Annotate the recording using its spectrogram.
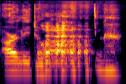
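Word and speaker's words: Erlitou: Nevertheless, most agree that the Xia capital was located along the Yellow River at Arlito. That's what it's actually pronounced, Arlito.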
